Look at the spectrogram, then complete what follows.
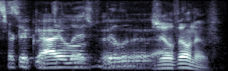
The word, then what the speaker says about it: Circuit Gilles Villeneuve: Circuit Gilles Villeneuve.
